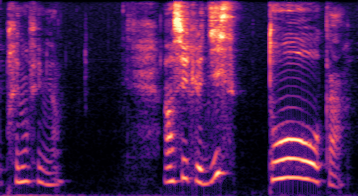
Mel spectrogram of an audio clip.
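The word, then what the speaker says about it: とおか: Ensuite, le 10, toka. On allonge le O.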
